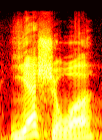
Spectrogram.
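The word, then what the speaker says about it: ישוע: the exact same word Yeshua is the Hebrew pronunciation and Jesus is the English pronunciation for example if a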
